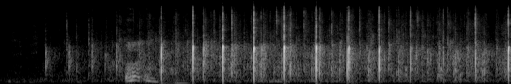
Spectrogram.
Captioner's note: people clapping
